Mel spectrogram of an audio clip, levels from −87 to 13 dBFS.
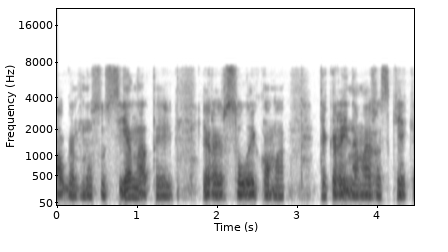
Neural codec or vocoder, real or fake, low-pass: vocoder, 22.05 kHz, 80 mel bands, HiFi-GAN; fake; 7.2 kHz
